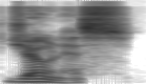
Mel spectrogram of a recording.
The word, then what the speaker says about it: Jonas: say it right it's Jonas like it's Jonas it's it's pronounced exactly the way it's spelled so Jonas come from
